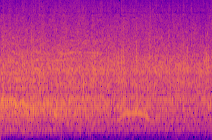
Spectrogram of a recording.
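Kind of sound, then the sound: crowd, a few people clapping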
